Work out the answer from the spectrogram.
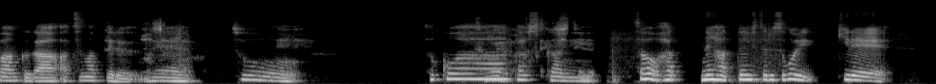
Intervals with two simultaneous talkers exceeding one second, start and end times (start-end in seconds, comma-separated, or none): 4.7-6.0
